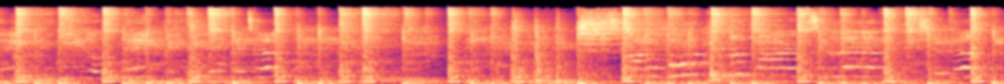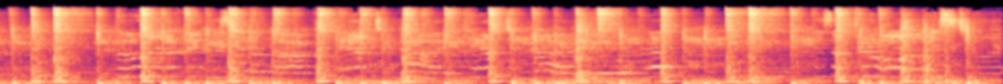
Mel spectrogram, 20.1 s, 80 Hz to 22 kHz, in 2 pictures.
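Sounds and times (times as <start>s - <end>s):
bass guitar: 0.0s - 20.0s
drum kit beat: 0.0s - 20.0s
electric guitars: 0.0s - 20.0s.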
